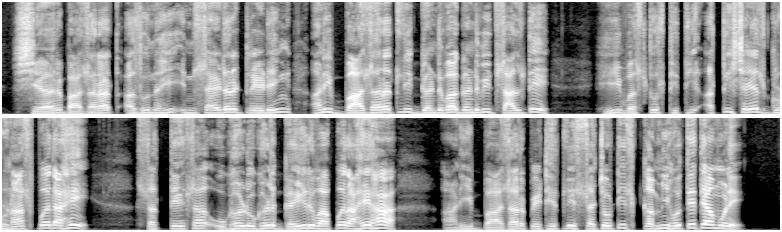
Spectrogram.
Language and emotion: Marathi, disgusted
